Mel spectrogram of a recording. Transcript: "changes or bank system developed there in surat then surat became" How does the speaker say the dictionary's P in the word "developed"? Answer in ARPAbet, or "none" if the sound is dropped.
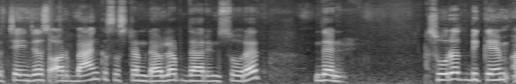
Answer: P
